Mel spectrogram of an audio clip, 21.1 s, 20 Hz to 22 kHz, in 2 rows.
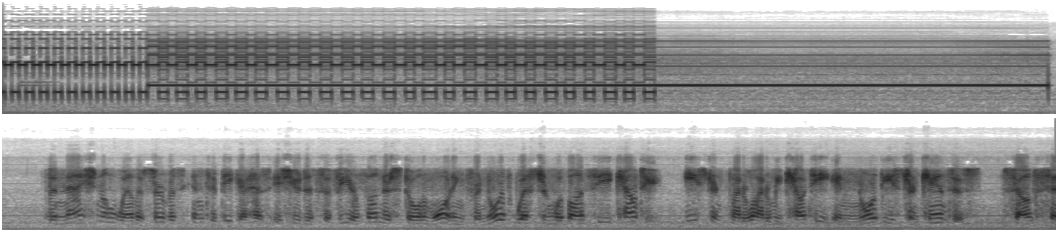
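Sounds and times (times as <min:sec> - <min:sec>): steady warning alarm tone: 0:00.0 - 0:10.5.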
